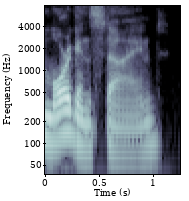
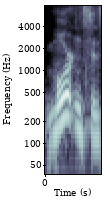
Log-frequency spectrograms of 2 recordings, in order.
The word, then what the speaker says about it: Mortensen: Mortensen.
